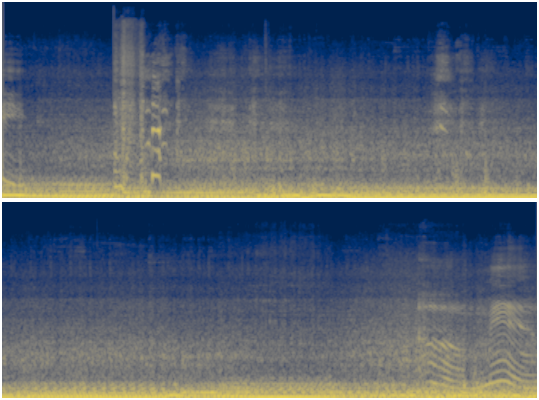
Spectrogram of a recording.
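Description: A loud Dodge Charger Scat Pack rumbles deep and steady from inside the car while driving, and voices talk over the engine.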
